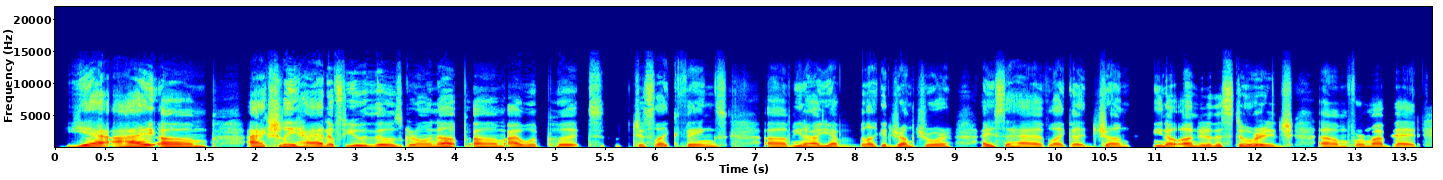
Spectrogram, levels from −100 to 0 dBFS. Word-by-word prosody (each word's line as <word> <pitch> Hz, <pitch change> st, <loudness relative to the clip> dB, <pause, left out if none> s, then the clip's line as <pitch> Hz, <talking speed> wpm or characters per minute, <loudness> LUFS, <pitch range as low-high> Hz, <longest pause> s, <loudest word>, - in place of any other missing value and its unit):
Yeah, 220 Hz, -1 st, +4 dB
I, 250 Hz, +5 st, +6 dB
um, 200 Hz, -3 st, +4 dB, 0.4 s
I 220 Hz, -, +5 dB
actually 270 Hz, -2 st, +1 dB
had 210 Hz, +2 st, +2 dB
a 185 Hz, -, +2 dB
few 200 Hz, +3 st, 0 dB
of 185 Hz, -2 st, -2 dB
those 175 Hz, 0 st, +1 dB
growing 165 Hz, +1 st, -2 dB
up. 235 Hz, -1 st, +3 dB
Um, 165 Hz, -1 st, +1 dB
I 165 Hz, -, +3 dB
would 170 Hz, 0 st, -3 dB
put 175 Hz, +6 st, -4 dB, 0.3 s
just, 180 Hz, -1 st, -6 dB
like, 175 Hz, -4 st, -3 dB
things, 170 Hz, -1 st, -3 dB, 0.4 s
um, 160 Hz, -1 st, 0 dB
you 190 Hz, +2 st, -1 dB
know, 195 Hz, -, +2 dB
how 185 Hz, -, +2 dB
you 185 Hz, 0 st, -1 dB
have, 170 Hz, -1 st, -2 dB, 0.2 s
like, 160 Hz, 0 st, -2 dB
a -, -, +1 dB
junk 155 Hz, +1 st, 0 dB
drawer. 170 Hz, +2 st, -2 dB, 0.3 s
I -, -, +1 dB
used 180 Hz, 0 st, -2 dB
to 185 Hz, -, -1 dB
have, 160 Hz, -2 st, -2 dB
like, 155 Hz, -1 st, -4 dB
a -, -, -3 dB
junk, 165 Hz, -2 st, -4 dB, 0.2 s
you 195 Hz, -, 0 dB
know, 170 Hz, -3 st, +1 dB
under 175 Hz, -1 st, +1 dB
the 175 Hz, +1 st, 0 dB
storage, 165 Hz, -1 st, 0 dB, 0.3 s
um, 165 Hz, 0 st, -1 dB
for 175 Hz, 0 st, -4 dB
my 170 Hz, -1 st, +1 dB
bed. 165 Hz, -3 st, -3 dB
175 Hz, 195 wpm, -21 LUFS, 165-190 Hz, 0.4 s, I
